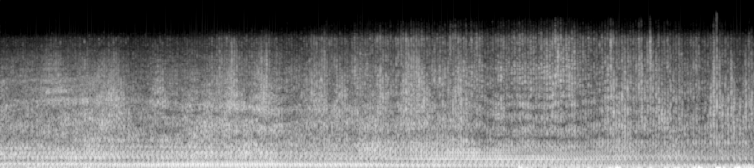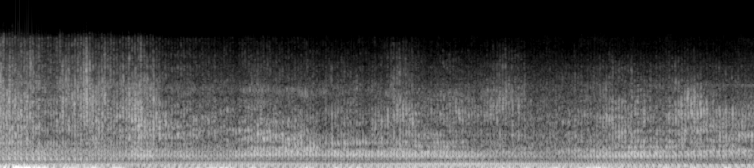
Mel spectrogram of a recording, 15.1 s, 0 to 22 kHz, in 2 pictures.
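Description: North American T-28B Trojan's nine-cylinder Wright R-1820 Cyclone radial engine and propeller running as the aircraft passes low on a landing approach with its gear down. The sound is a strong, low, steady drone that turns uneven around six to eight seconds in, then drops suddenly to a quieter, steady drone.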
